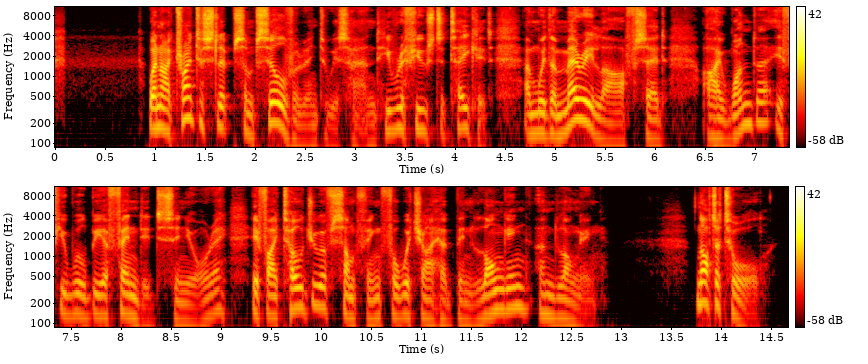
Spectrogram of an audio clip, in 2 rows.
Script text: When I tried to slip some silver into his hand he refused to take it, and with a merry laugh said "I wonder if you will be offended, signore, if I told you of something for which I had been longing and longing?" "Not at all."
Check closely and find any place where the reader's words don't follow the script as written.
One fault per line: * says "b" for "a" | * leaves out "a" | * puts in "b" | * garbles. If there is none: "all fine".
all fine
